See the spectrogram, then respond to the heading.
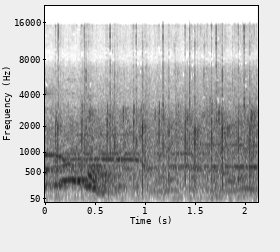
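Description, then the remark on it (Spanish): A crowd breaks into steady, dense applause for all the 'diamonds' of Mexico, holding at a fairly loud level throughout, with a voice faintly audible beneath the clapping. “Denle un fuerte aplauso a todos los diamantes de México, ¿sabes?”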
